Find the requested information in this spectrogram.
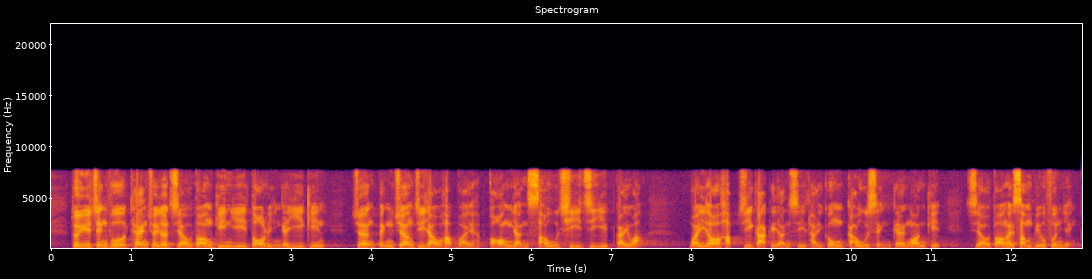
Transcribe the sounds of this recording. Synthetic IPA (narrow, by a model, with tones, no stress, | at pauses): t̪ɵ˧ɥyː˥t͡sɪ˧ŋfuː˨˥t̪ʰɛː˥ŋt͡ʃʰɵ˥t͡sɔː˨˥t͡siː˨jɐ˨˩wt̪ɔː˨˥ŋkiː˧njiː˨˧t̪ɔː˥liː˨˩nkɛː˧jiː˧kiː˧n | t͡ʃœː˥ŋpɪ˨˩ŋt͡ʃœː˥ŋt͡siː˥jɐ̰˨˩wɦɐ˨p̚wɐ̰˨˩jkɔː˨˥ŋjɐ̰˨˩nsɐ˨˥wt͡sʰiː˧t͡siː˧jiː˨p̚kɐ˧jwa̰ː˨k̚ | wɐ˨jt͡ʃɔː˨˥hɐ˨p̚t͡siː˥kaː˧kːɛː˧jɐ˨˩nsiː˨t̪ʰɐ̰˨˩jkʊ˥ŋkɐ˨˥wsɪ̰˨˩ŋkɛː˧ŋɔː˧nkʰi˧t̚t͡siː˨jɐ˨˩wt̪ɔː˨˥ŋhɐ˨jsɐ˥mpiː˨˥wfuː˥njɪ̰˨˩ŋ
